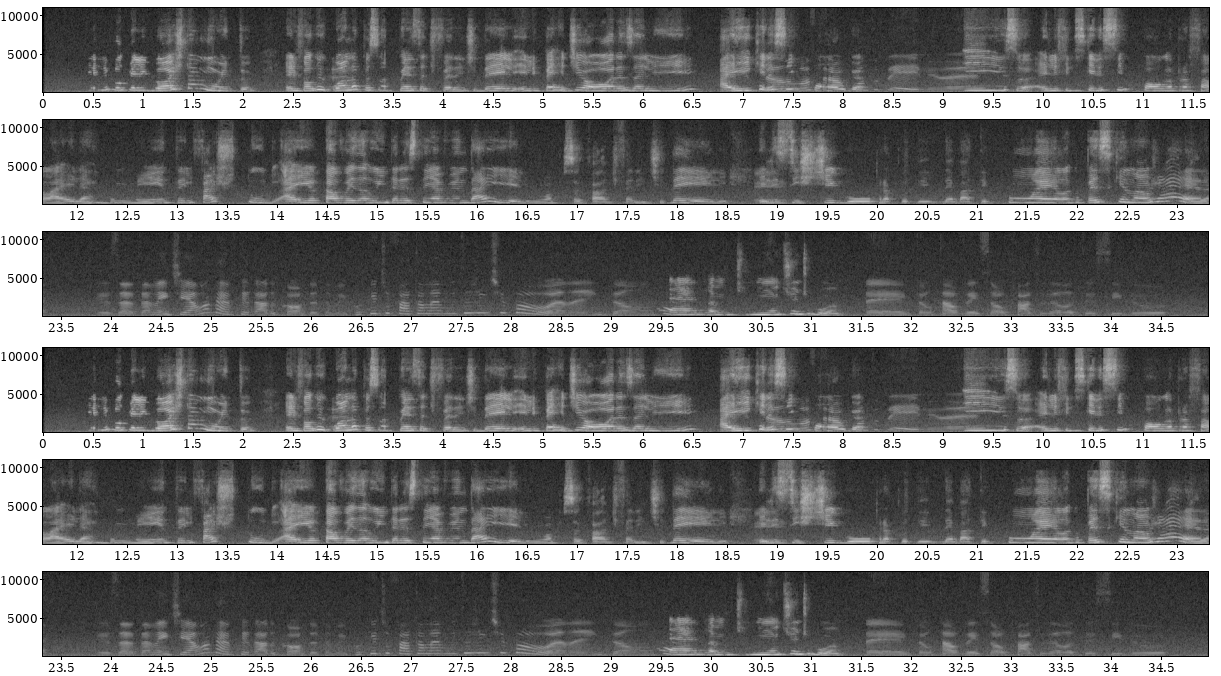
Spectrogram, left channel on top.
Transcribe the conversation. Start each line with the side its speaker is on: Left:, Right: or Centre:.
Right: E Ele falou que ele gosta muito. Ele falou que
Left: É.
Right: quando a pessoa pensa diferente dele, ele perde horas ali, aí
Left: tentando
Right: que ele se empolga.
Left: mostrar o ponto dele, né?
Right: Isso, ele diz que ele se empolga para falar, ele argumenta, ele faz tudo. Aí eu- talvez o interesse tenha vindo daí. Ele viu uma pessoa que fala diferente dele,
Left: É,
Right: ele se instigou para poder debater com ela. que Eu penso que não, já era.
Left: exatamente. E ela deve ter dado corda também, porque de fato ela é muito gente boa, né? Então,
Right: É, ela é muito, muito gente boa.
Left: é, então talvez só o fato dela ter sido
